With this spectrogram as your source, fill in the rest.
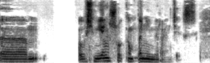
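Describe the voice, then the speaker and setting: A man with an unremarkable speaking voice talks at a moderate pace and medium pitch, with fairly even intonation, in a dry, close sound with no echo. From Moscow, Russia. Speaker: software developer. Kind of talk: casual interview chat.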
